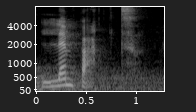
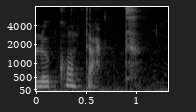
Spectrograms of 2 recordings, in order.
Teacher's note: That was l'impact. And you do pronounce the T even though you may have learned that the final T is silent. And that is the same for le contact.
